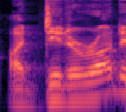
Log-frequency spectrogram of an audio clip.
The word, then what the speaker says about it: Iditarod: You know, the ultra endurance adventure, this 430-mile Yukon Arctic ultra marathon or ultra adventure trail or race, a 350-mile Iditarod, is that right? – Yeah, yeah.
